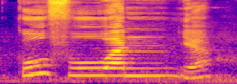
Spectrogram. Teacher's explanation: Kufuan langsung kita pendekkan kufuan, ya. Kufu jangan dipanjangin ya. Tidak tidak dibaca panjang karena tidak ada mad.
